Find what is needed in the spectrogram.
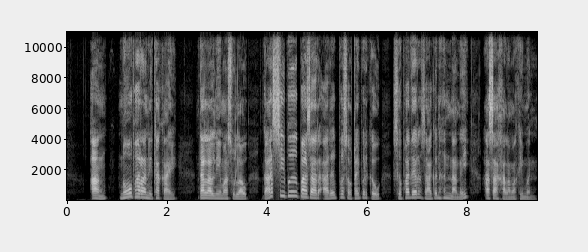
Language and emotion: Bodo, surprised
